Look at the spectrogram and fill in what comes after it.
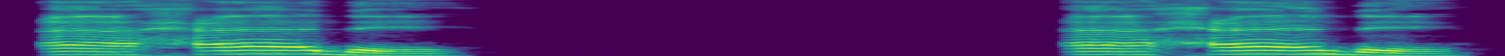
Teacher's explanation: ডাল কলকলার হরফ নিচের দিকে ধাবিত করে ধাক্কা দিয়ে উচ্চারণ করব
